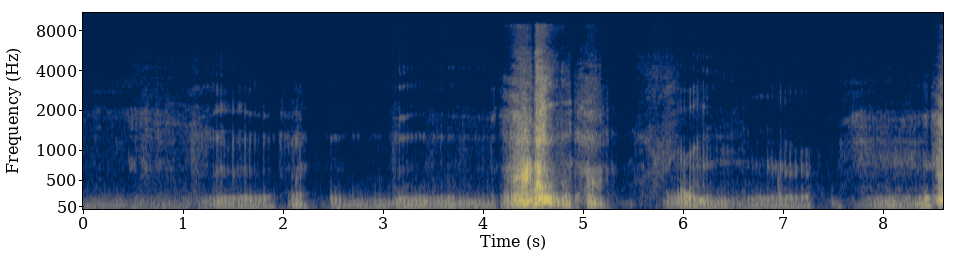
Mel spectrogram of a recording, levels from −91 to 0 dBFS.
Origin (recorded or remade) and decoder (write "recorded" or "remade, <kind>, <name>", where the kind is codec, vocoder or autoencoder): remade, vocoder, Vocos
